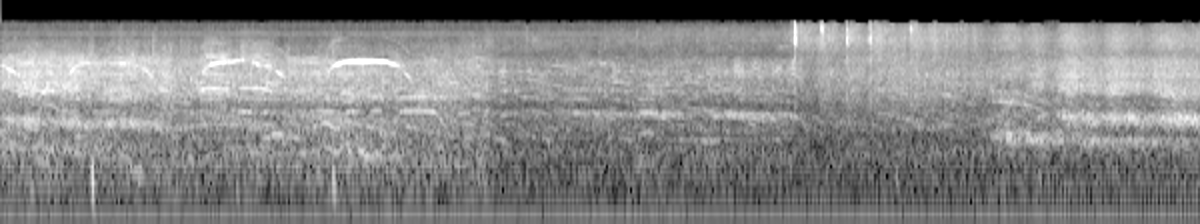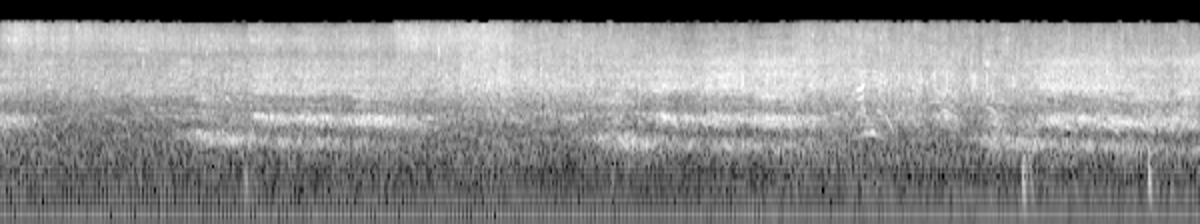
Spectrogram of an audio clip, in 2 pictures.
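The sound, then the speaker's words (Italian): Stadium crowd at a football match in Frosinone against Genoa, heard through pitch-side audio: a steady roar with repeated rhythmic chanting rising over it in waves. “Sono stato in silenzio obbligato per farvi sentire l'audio da Frosinone, l'audio del campo”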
